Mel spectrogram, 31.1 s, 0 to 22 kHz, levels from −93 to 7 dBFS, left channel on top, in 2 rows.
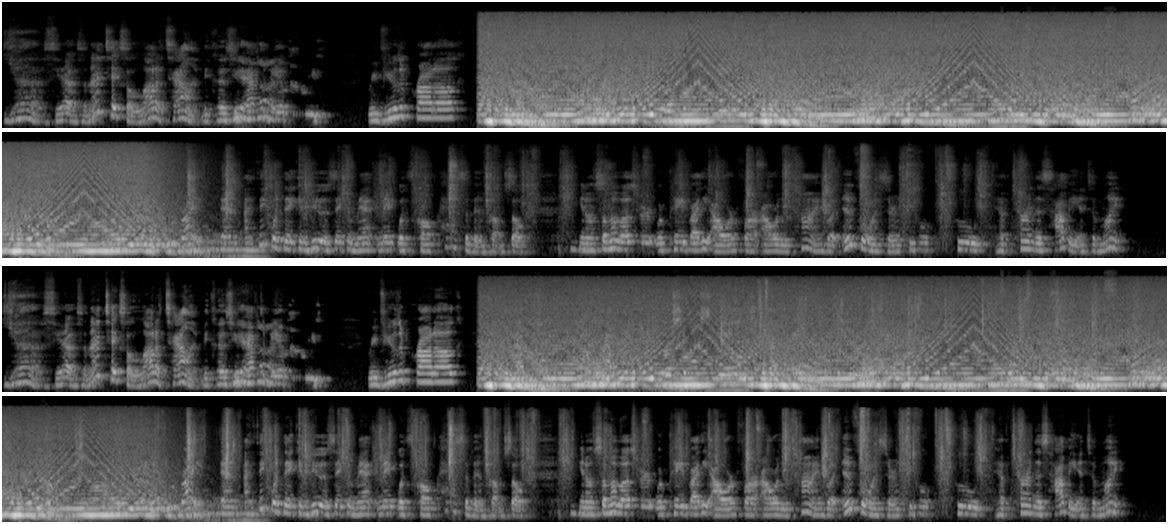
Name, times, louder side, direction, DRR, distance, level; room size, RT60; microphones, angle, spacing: voice 1, 0.0-4.2 4.9-6.0 6.6-8.2 8.7-12.3 13.5-13.7 15.9-17.1 17.4-22.9 23.2-27.9 28.3-30.4, right 2 dB, 80° right, 1.6 m, -40 dB
voice 2, 3.1-3.7 6.6-7.0 12.8-14.9 23.1-23.4, right 1 dB, 15° right, 1.7 m, -43 dB
sound 1, 6.3-18.2, left 1 dB, 15° left, 0.4 m, -25 dB
sound 2, 8.2-19.2, left 2 dB, 65° left, 1.0 m, -47 dB
sound 3, 9.5-9.8 10.1-10.3 10.6-11.8 12.1-12.8 13.0-15.2 15.5-15.7 16.0-16.7 17.0-18.7 19.0-19.7 20.0-29.3, right 10 dB, 60° right, 1.1 m, -45 dB
11.0 x 7.1 x 2.8 m
head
